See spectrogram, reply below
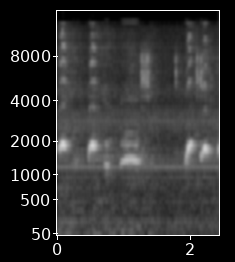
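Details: Gray male cockatiel, about 16 years old, kept at home, repeating a learned whistled tune picked up from a parakeet: clear pure notes, a short high one, a lower drawn-out slide, then a quick run of three bright notes after a pause.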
